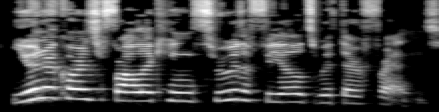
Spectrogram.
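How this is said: The sentence flows in one unbroken breath. The speaker calls it right. "You would say it in one breath"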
